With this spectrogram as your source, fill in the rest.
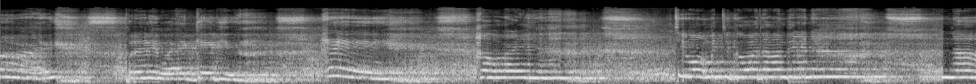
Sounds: Speech

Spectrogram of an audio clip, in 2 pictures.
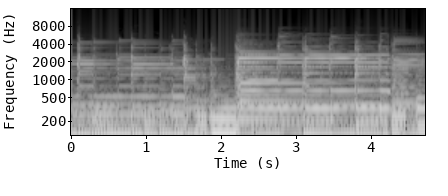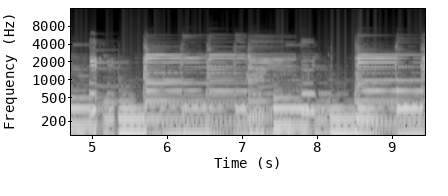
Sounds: Music, Guitar

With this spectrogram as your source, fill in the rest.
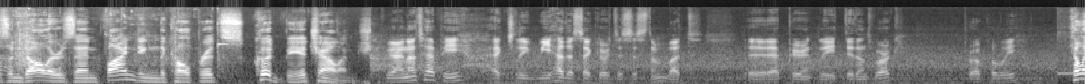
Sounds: Speech

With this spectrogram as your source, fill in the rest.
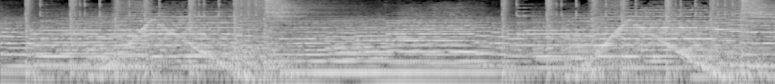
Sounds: Music, Electronic music

